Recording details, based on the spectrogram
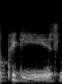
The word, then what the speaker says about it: Pegues: um, so you can find me on Facebook um, under Michelle Pegues.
